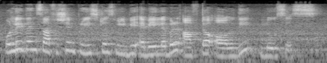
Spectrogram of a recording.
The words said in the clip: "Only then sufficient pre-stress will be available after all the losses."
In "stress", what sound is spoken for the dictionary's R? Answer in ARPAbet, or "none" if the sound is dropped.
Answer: none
